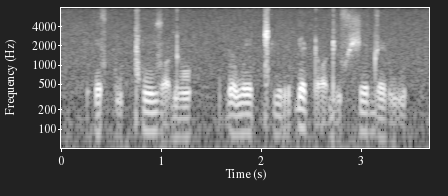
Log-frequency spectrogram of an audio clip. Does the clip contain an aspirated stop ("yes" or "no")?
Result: yes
